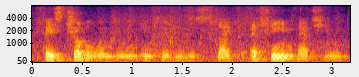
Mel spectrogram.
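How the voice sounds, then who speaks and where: A man facilitating a casual group discussion, speaking hesitantly with many filler pauses. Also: lowish voice, fairly even intonation, warm tone, a little hiss or hum, rough recording.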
